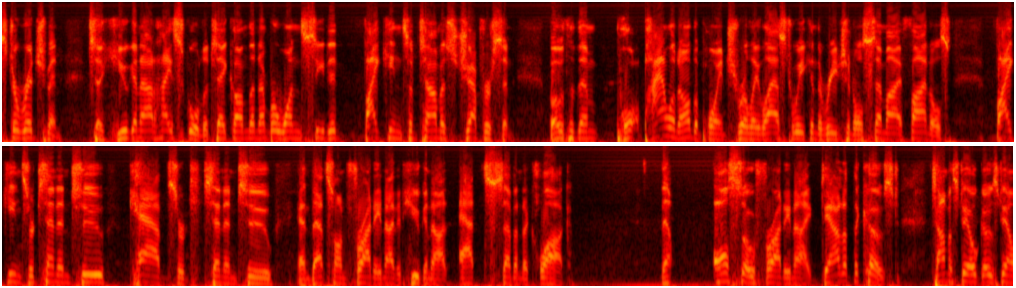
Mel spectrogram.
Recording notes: Recorded live on 102.9 The Mater at Sports Page Grille Ashland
